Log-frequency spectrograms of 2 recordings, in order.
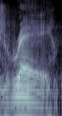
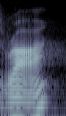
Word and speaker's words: Re: In ancient Egypt, the sun was worshipped as a deity named Re, commonly mispronounced as Ra.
